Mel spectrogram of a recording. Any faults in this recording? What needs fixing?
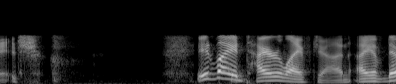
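No faults; nothing needs fixing.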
